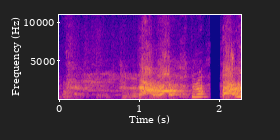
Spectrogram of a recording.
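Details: Miniature Schnauzer named Byeol barking endlessly at sewing class students arriving at the workshop; a low murmur gives way to harsh, loud barks, broken by a brief voice and a final sharp bark.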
